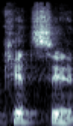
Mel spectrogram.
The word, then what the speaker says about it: kitsune: i am a kitsune she actually uses the correct pronunciation too uh kitsune is actually the way it's supposed to be pronounced if i recall right i'd just go with kit soon because it's a little bit it flows easier off of my tongue it's probably a bad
